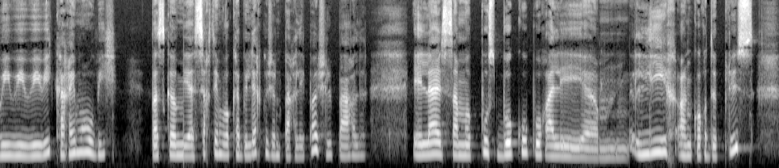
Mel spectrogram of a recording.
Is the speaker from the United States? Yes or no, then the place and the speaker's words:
no; Italy; French is a second language; now in Switzerland; je viens d'Italie, je me suis installée ici en Suisse, ça fait maintenant 4 ans.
